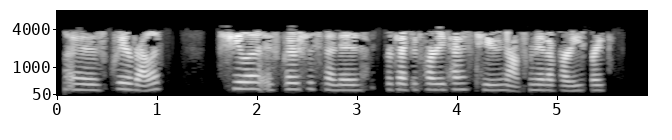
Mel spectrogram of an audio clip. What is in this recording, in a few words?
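Sheriff Dispatch, Scanner audio recording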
